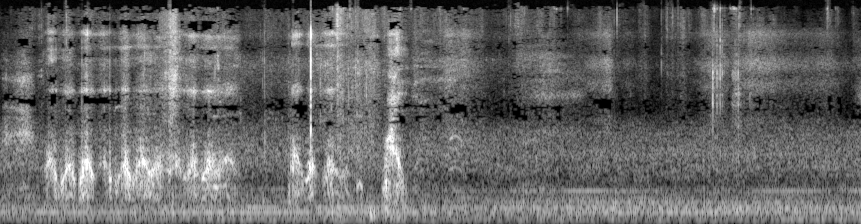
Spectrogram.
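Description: A domestic cat vocalizing in an uneven run of short sounds over the first couple of seconds, then two more short sounds about three and four seconds in.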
